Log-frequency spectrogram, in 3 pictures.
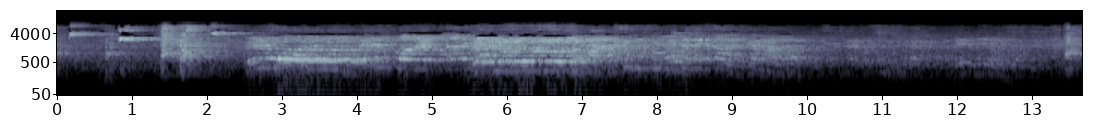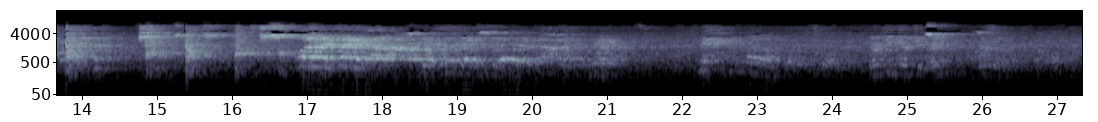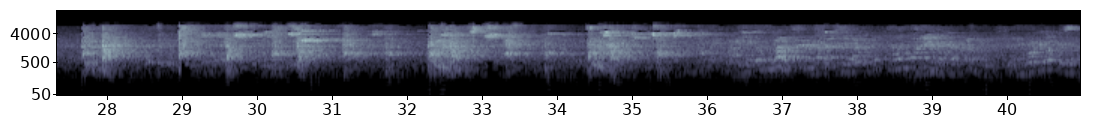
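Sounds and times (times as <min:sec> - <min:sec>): voices: 0:00.0 - 0:40.9
handball hits echoing: 0:27.6 - 0:36.2.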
